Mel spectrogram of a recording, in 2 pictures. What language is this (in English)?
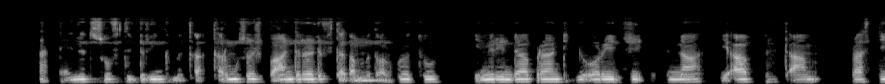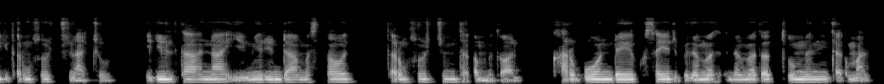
Amharic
